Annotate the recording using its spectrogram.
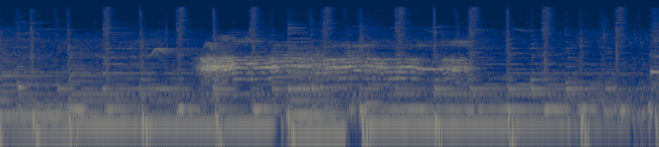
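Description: Background music with a steady beat and bass line, with a louder wavering melody line that comes in about two seconds in and drops out near the end.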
